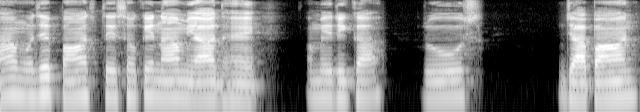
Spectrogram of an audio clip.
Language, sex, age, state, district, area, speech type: Hindi, male, 30-45, Rajasthan, Jaipur, urban, spontaneous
